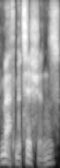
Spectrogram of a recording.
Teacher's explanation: I'm sort of missing out that e sound in the middle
